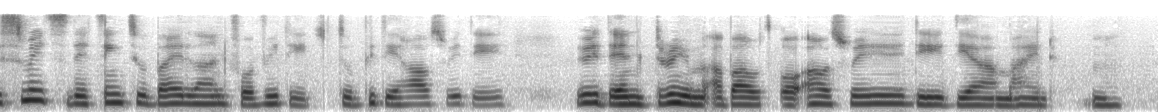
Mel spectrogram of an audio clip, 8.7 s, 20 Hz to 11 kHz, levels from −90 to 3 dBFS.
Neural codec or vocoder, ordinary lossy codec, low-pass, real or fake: codec, 16 kHz, 0.8 kbps, ZipCodec; none; 7.2 kHz; fake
